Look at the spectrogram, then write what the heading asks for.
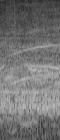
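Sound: crowd cheer sound effect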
